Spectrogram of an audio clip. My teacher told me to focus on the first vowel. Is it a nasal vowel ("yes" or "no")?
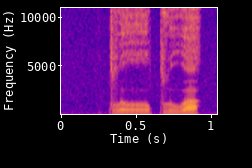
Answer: no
